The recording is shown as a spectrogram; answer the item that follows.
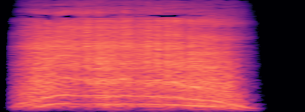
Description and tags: A small monster voice
beast, beasts, creature, creatures, creepy, growl, growls, horror, monster, noises, processed, scary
